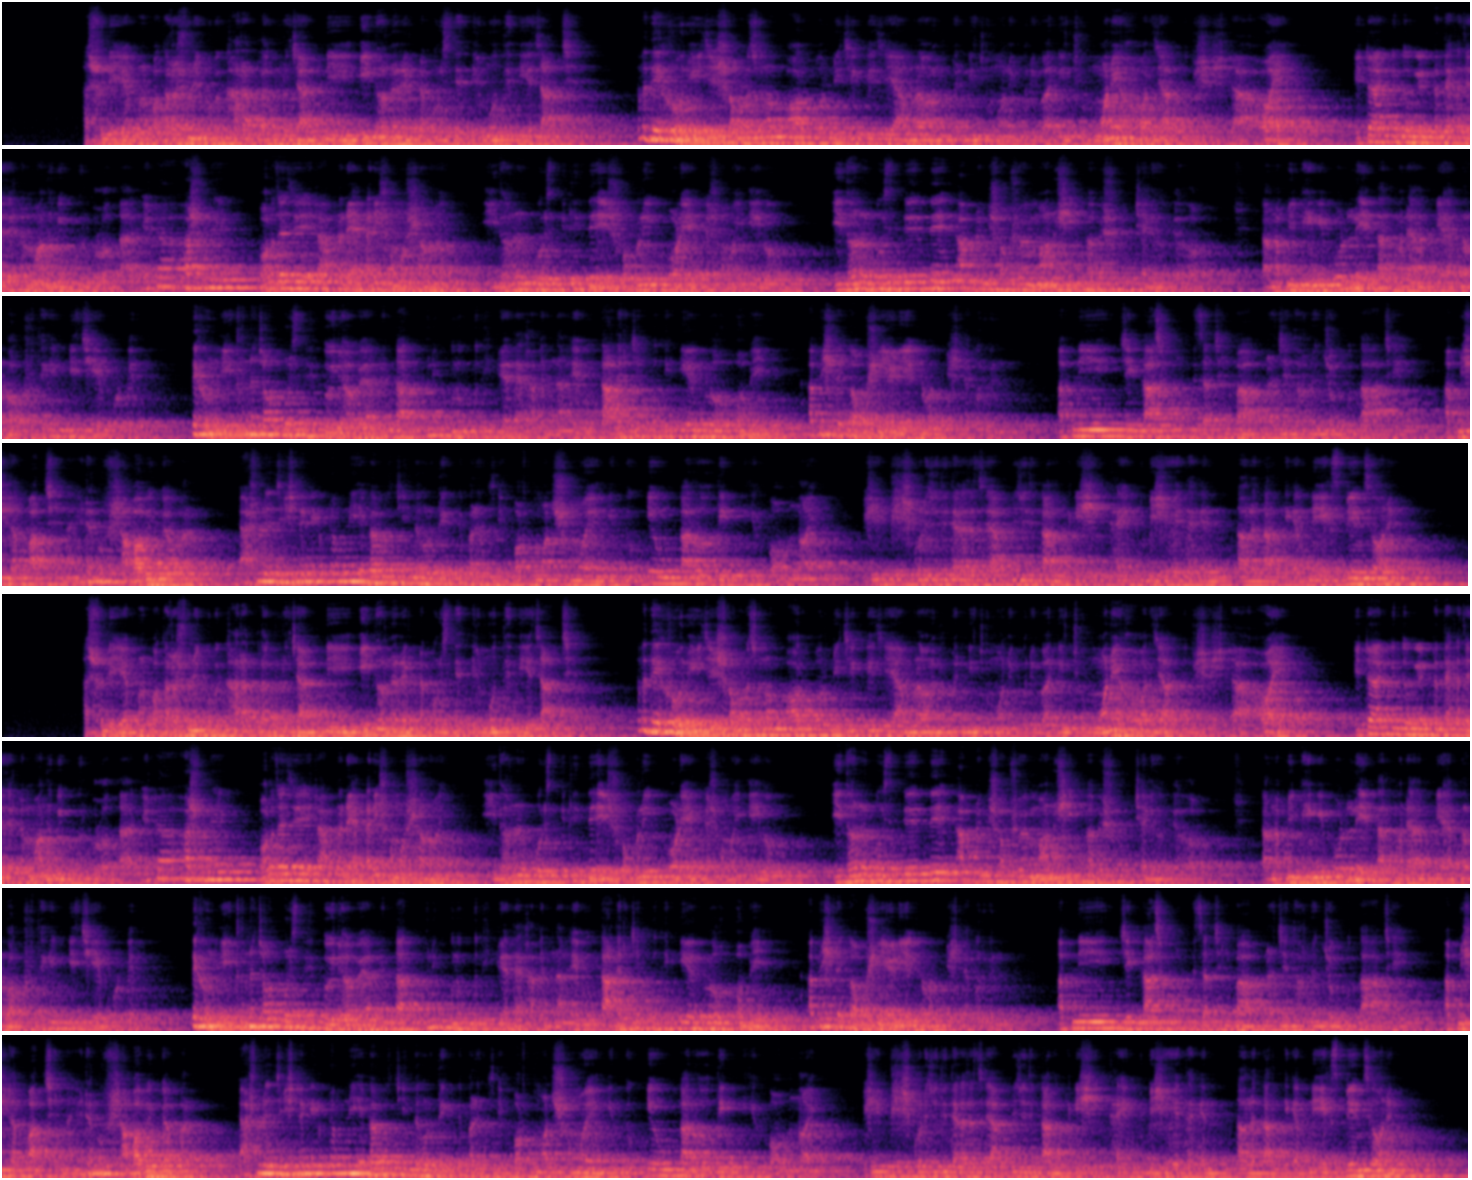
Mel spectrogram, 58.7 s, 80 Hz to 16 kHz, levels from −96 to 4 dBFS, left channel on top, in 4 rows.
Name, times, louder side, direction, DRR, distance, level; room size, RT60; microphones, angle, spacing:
voice 1, 0.8-5.8 6.3-12.9 13.6-16.9 17.2-19.1 19.5-22.4 23.0-26.7 27.3-30.7 31.2-37.0 37.4-39.4 39.9-43.4 43.8-45.9 46.4-52.2 52.6-58.0, right 1 dB, 20° right, -1 dB, 1.2 m, -27 dB
8.4 x 6.8 x 3.3 m, 2.2 s
head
